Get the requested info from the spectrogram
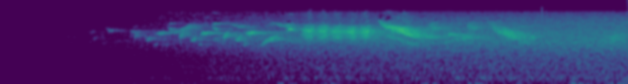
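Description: Birds chirping, with short high calls and falling whistles, over a steady low ambient rumble, fading in from silence.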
